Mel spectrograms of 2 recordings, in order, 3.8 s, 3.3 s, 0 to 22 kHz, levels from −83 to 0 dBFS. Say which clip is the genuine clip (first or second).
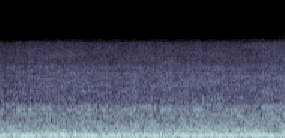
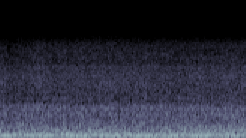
second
